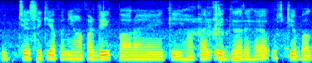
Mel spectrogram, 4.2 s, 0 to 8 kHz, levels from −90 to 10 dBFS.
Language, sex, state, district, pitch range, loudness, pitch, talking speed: Hindi, male, Uttar Pradesh, Etah, 125-135 Hz, -24 LUFS, 130 Hz, 230 wpm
